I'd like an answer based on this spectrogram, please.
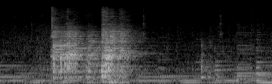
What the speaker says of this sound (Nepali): यो घिरिमला यसरी भुट्नुपर्छ अहिले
